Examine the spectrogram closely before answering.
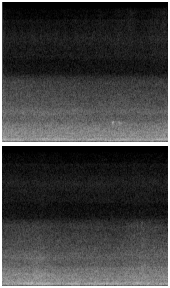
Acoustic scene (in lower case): street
